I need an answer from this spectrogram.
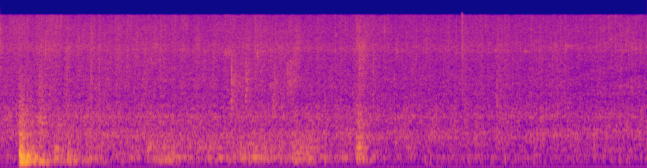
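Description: Ground tomato chutney paste sizzling steadily in hot oil in a kadai. A knock right at the start, and a light tap a little past the middle.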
